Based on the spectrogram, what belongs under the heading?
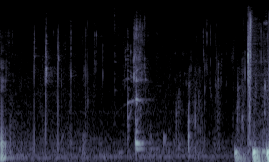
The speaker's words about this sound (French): Attendez, il faut que je boive un verre.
